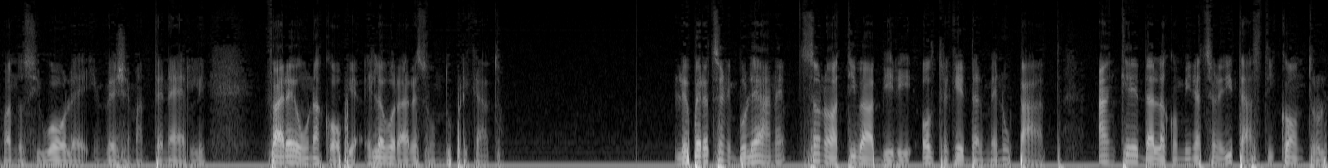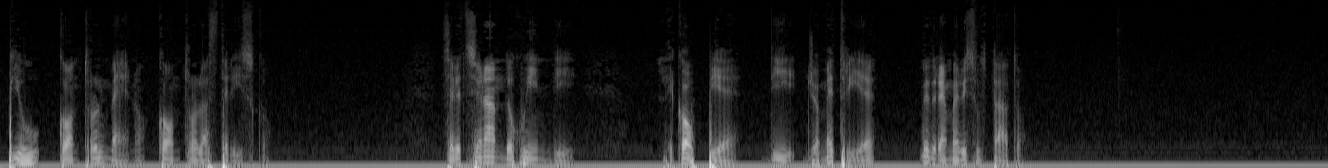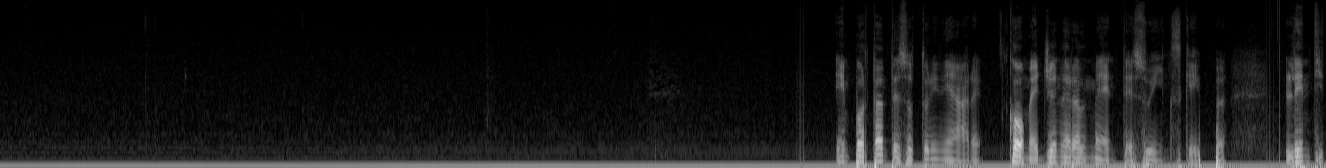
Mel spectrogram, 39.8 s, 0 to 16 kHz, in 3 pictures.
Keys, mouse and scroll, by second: 6.6 click, 7.5 shift+click, 11.3 click, 16.3 click, 17.6 click, 18.2 click, 19.1 shift+click, 24.5 ctrl+KP_Add, 26.0 click, 26.8 shift+click, 28.1 ctrl+KP_Subtract, 29.3 click, 30.1 shift+click, 32.7 click.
